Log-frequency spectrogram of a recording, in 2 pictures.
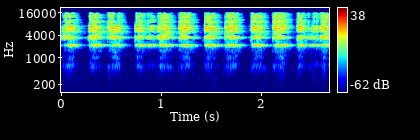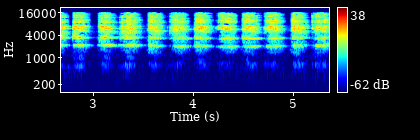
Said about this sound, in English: So you might just make a sound like... And that's just a piece of metal against glass, and the glass has got some labels on it, and that's what's giving a nice kind of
